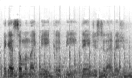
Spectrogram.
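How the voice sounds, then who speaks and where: A man's voice: lowish voice, fast. Man narrating a game over music. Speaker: let's play host. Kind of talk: reading game narration aloud with casual asides.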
